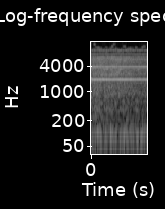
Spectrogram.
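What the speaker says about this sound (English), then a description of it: "start the truck." A truck's diesel engine turns over and rumbles at a steady, close, low roar during a pre-trip inspection, with no talking.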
